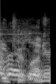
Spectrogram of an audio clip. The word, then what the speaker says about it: interlocutor: I think it's interlocutor.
